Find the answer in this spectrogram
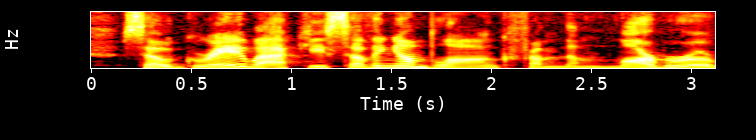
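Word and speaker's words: Greywacke: thought the name was Greywack but it's actually pronounced grey wacky which is on their website g r re r e y w a c ke. But you pronounce the e. So, gray wacky svenon blanc from the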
